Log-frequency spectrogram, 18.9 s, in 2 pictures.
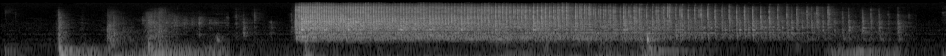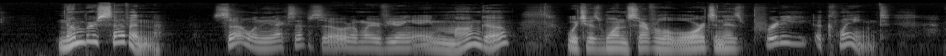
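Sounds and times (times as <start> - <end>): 
prize wheel spun for a game clicking: 2.9 - 9.2
speech: 10.1 - 18.9.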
